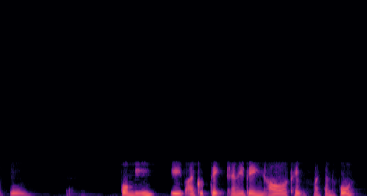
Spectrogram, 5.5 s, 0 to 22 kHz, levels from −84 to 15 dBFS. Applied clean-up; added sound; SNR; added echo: neural mask model DeepFilterNet 3.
